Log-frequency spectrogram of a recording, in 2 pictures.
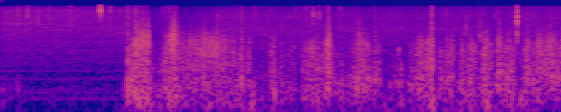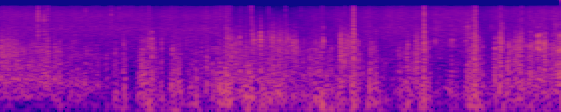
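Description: Wind buffeting the camera microphone in loud, irregular gusts with a heavy low rumble, starting suddenly about a second in.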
